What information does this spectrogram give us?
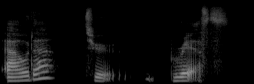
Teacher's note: open your mouth for outer and then snap closed and release for breath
